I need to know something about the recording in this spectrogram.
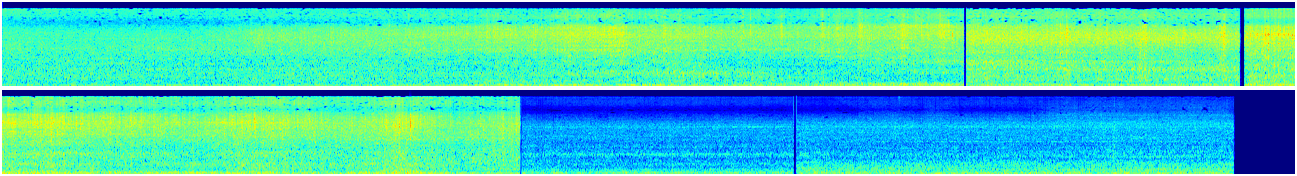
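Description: Automatic soft-cloth car wash heard from inside the car: water spray and spinning cloth brushes washing over the body and windows as a steady rushing noise. It briefly drops out about halfway through, and in the last third it turns duller, with less hiss.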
